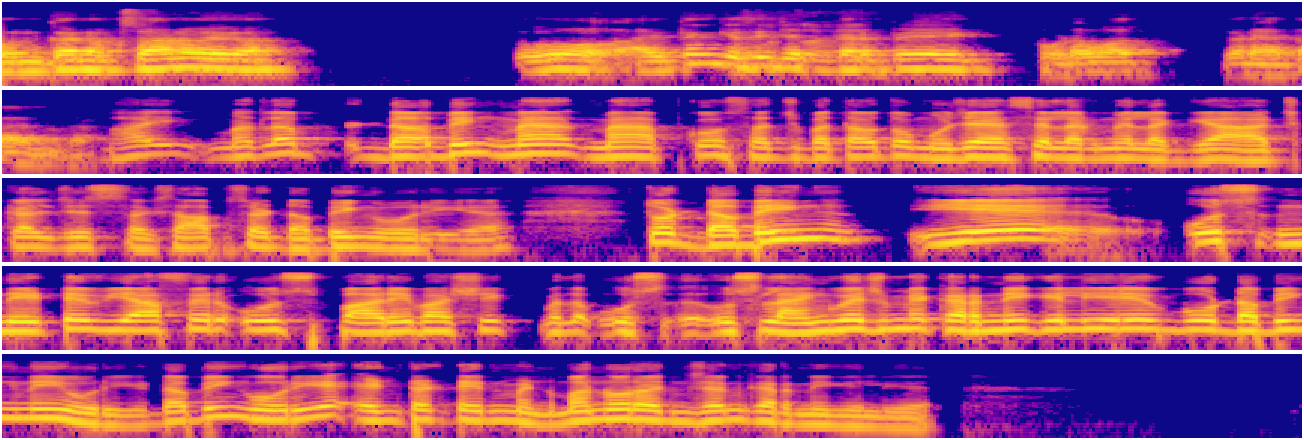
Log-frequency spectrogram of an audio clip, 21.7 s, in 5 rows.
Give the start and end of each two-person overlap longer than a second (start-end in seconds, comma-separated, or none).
none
